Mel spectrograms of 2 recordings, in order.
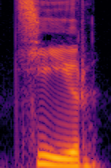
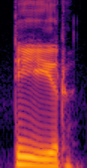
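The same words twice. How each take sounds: First: The first consonant is a soft t. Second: The first consonant is a hard t. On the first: It means shooting range. "с мягким «т» перед «и»" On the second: It means axe. "с твердым «т»"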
